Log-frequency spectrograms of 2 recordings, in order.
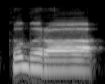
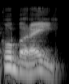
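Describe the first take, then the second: First: The word ends with a plain long a sound. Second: The word ends with a y-like glide sound. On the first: The speaker calls it right. "We say kubra, It sounds like an alif" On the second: The speaker calls it wrong. "We don't say kubrai"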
